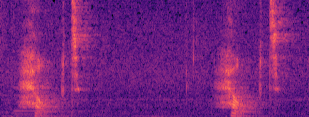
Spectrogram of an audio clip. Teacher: we must be careful not to pronounce that extra e d as an extra syllable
